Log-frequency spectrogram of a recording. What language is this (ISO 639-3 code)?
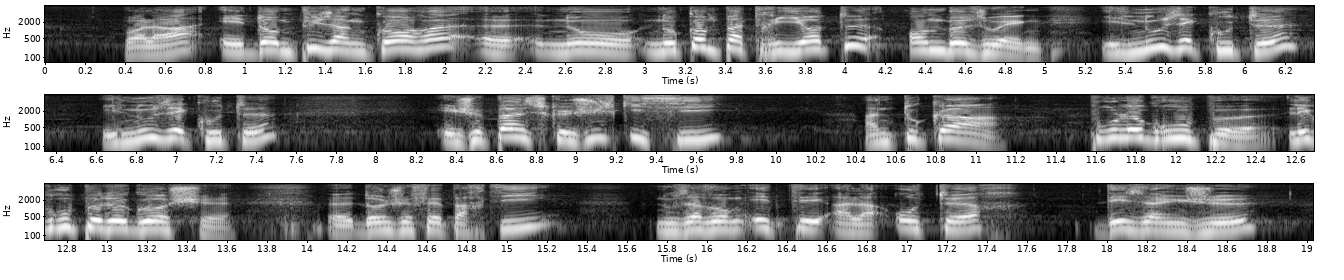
fra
